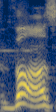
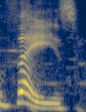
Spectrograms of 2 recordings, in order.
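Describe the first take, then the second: First: The vowel is long, as in 'Mars'. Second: The vowel rhymes with 'haze'. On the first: "vase like Mars ... The former is the British version" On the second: "vase like haze ... the latter the American"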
